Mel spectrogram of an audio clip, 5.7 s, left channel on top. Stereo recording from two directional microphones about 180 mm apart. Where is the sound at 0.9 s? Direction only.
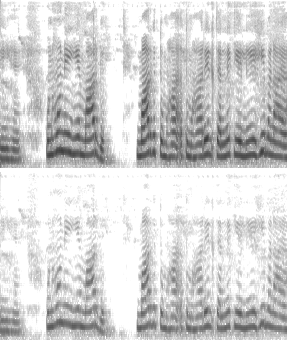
40° left (ahead or behind).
